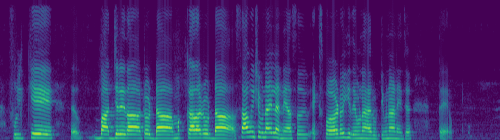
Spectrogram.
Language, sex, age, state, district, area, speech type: Dogri, female, 30-45, Jammu and Kashmir, Samba, rural, spontaneous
